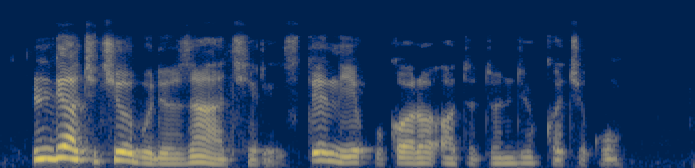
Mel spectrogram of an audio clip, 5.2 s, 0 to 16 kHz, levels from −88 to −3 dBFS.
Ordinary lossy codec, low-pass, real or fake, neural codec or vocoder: Opus, 32 kbps; 7.2 kHz; fake; codec, 16 kHz, 4 kbps, X-Codec, WavLM features, trained on Multilingual LibriSpeech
